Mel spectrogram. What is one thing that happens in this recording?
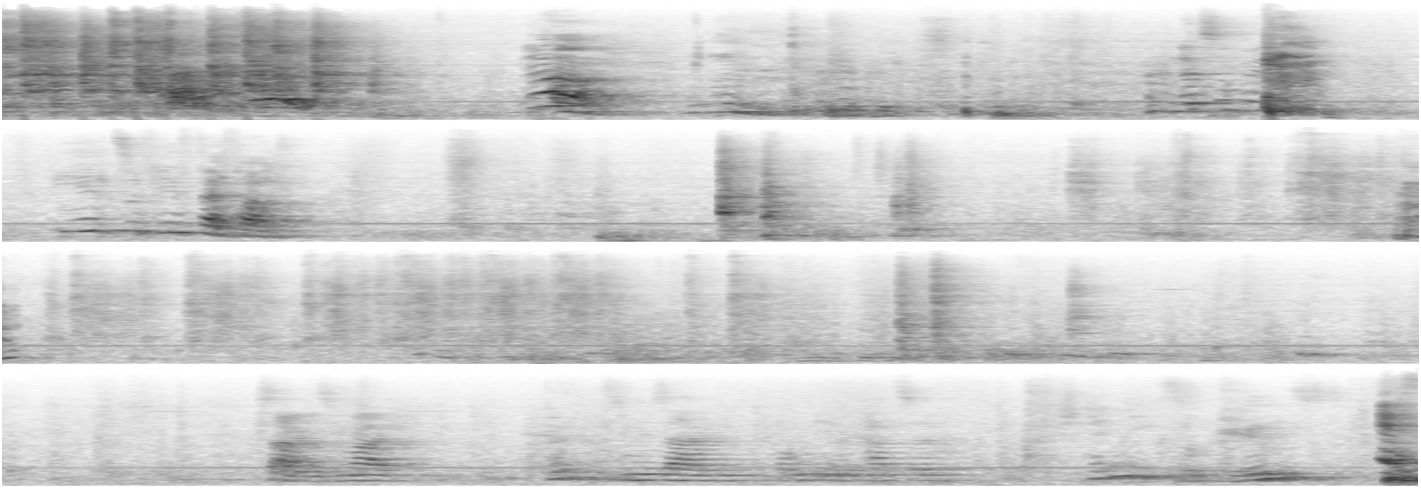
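Young women speak their lines with animation on a stage, heard from an echoing hall.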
